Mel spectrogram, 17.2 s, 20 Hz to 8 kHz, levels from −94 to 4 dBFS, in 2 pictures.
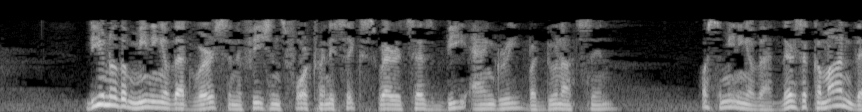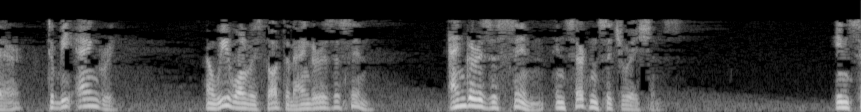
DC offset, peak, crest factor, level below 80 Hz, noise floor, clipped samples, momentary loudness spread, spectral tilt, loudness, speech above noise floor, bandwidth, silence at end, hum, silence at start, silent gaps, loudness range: under 0.1%; -4 dBFS; 18 dB; -48 dBFS; -50 dBFS; under 0.1%; 11 LU; -11.5 dB/octave; -22 LUFS; 29 dB; 4.9 kHz; 0 s; none; 0.85 s; none; 5 LU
